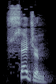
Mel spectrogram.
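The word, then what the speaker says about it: sḏm: ear, is a triliteral representing three sounds, one after the other. S, J, and M. It's as if we wrote the folded cloth, serpent, and owl, one after the other. It's pronounced sejum, and the word means to hear.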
